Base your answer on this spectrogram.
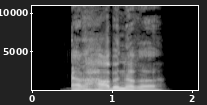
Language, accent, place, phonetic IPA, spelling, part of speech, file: German, Germany, Berlin, [ˌɛɐ̯ˈhaːbənəʁə], erhabenere, adjective, De-erhabenere.ogg
- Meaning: inflection of erhaben: 1. strong/mixed nominative/accusative feminine singular comparative degree 2. strong nominative/accusative plural comparative degree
